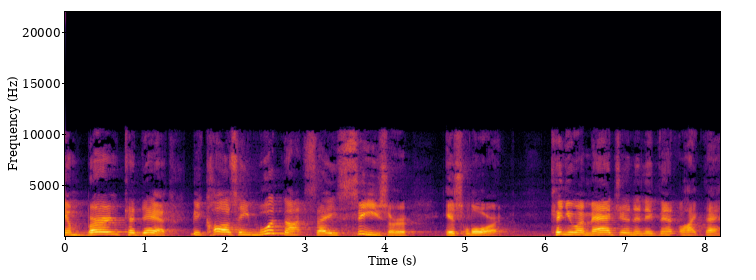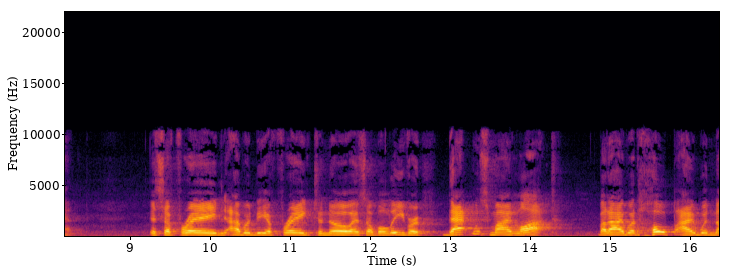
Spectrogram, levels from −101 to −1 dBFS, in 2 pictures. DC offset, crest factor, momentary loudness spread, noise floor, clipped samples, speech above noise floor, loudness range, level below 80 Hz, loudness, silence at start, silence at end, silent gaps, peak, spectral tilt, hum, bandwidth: under 0.1%; 16 dB; 11 LU; -51 dBFS; under 0.1%; 35 dB; 5 LU; -56 dBFS; -17 LUFS; 0 s; 0 s; none; 0 dBFS; -6 dB/octave; none; 10.5 kHz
